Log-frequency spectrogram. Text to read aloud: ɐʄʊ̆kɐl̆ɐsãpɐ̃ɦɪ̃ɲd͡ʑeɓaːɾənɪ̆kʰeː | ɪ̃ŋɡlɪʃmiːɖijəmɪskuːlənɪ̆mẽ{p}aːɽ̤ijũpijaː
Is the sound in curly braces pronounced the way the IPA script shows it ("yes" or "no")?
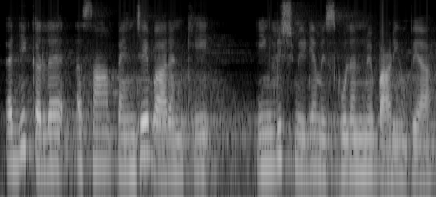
yes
